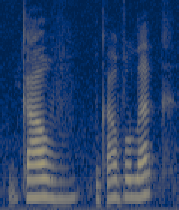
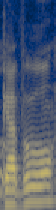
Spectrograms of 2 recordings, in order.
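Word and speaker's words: גבול: And then gavolek? Gavolek? Gabul. Gabul. Sorry, Gavul. Gavul cha.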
